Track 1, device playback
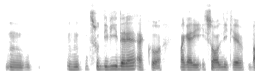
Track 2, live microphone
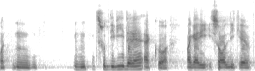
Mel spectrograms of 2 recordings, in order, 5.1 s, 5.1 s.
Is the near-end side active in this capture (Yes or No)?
No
